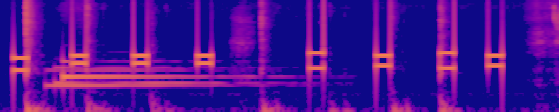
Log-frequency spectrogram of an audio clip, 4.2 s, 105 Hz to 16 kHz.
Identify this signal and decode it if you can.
DTMF, heard as telephone touch tones, tones of about 140 ms. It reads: 10006868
